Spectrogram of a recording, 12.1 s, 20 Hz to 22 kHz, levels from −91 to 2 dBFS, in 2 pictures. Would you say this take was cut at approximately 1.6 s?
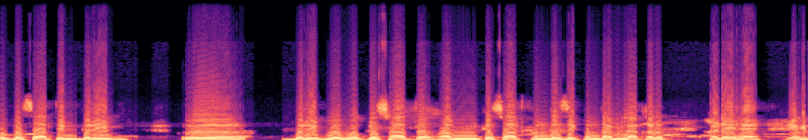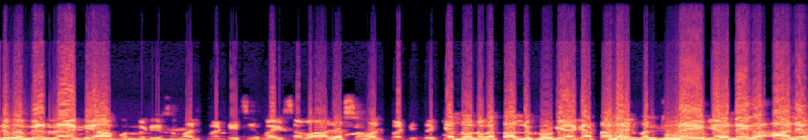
no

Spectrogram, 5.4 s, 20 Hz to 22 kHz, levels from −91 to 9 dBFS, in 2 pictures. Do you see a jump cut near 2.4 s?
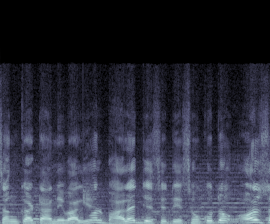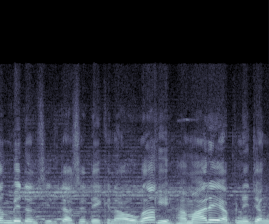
no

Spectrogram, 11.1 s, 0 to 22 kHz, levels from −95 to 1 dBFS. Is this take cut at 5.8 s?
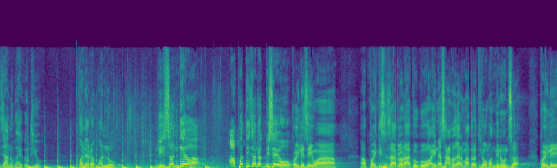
yes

